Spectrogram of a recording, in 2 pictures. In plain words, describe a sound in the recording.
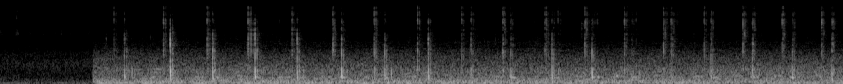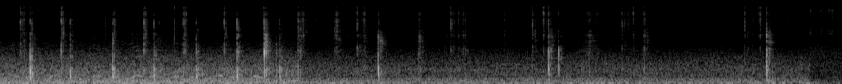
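A jump rope slaps the ground in a quick, steady rhythm outdoors.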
